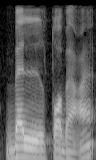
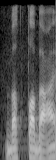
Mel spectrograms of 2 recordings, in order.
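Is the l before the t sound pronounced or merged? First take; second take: pronounced; merged. First: The l is clearly pronounced before t. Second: The l is merged into the t. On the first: The speaker calls it right. "اللام تحتاج إلى إظهار" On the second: The speaker calls it wrong. "ولا نقول"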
